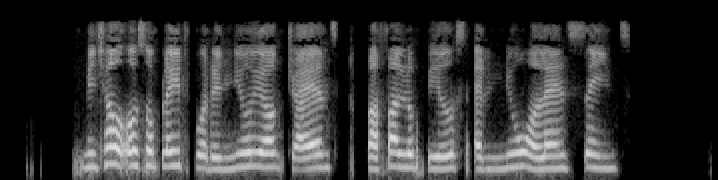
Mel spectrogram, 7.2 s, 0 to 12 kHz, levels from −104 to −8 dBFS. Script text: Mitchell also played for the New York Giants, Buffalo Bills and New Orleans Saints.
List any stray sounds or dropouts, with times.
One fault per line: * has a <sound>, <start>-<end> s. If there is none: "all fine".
all fine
